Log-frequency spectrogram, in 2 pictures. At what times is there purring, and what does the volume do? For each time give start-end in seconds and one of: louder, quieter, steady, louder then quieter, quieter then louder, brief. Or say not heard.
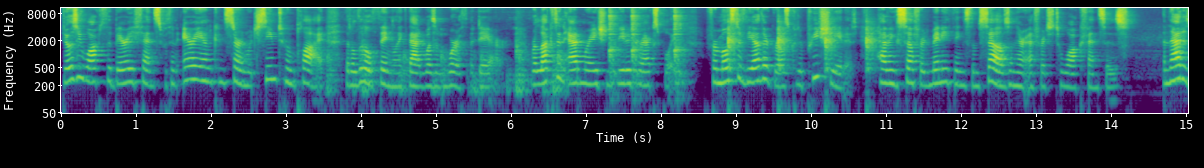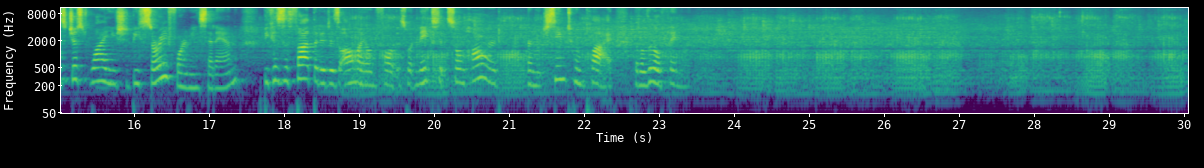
18.3-30.0 steady.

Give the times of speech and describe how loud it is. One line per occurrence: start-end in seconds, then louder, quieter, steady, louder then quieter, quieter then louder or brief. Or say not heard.
0.0-23.4 steady.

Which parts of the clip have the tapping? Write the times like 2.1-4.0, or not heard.
3.5-10.9.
